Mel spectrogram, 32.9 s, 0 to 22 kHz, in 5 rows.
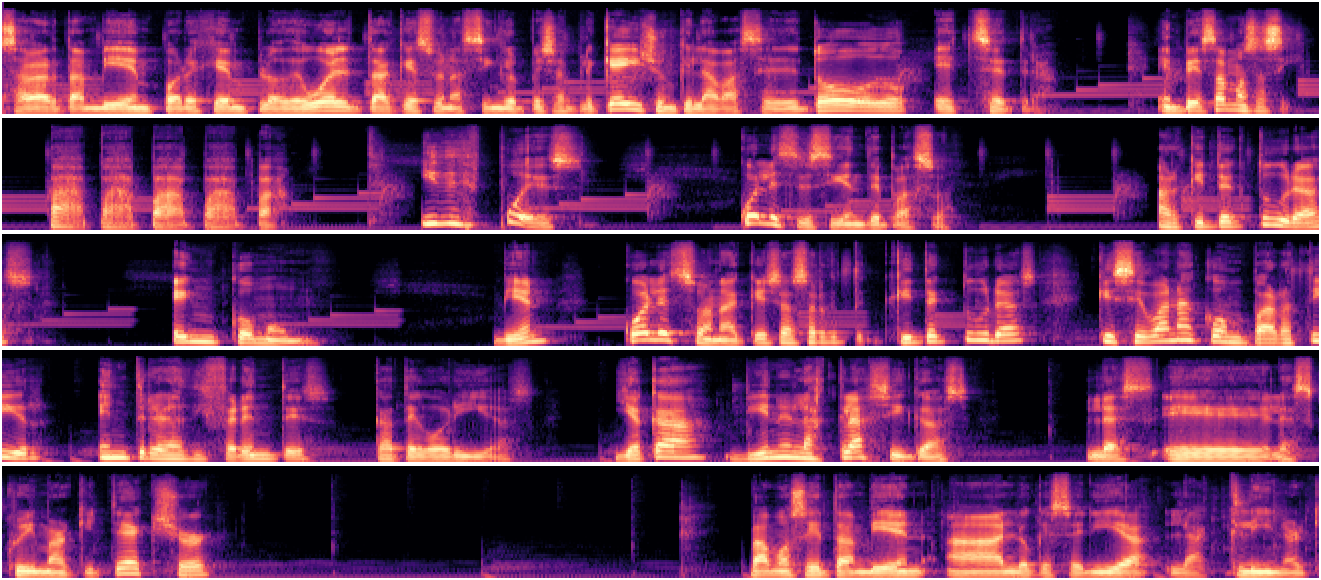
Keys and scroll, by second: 2.1-3.3 typing, 3.6 Escape, 9.6 :, 10.0 space, 11.8-14.9 typing, 17.9-18.9 typing, 19.0 Escape, 23.1-32.9 typing.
